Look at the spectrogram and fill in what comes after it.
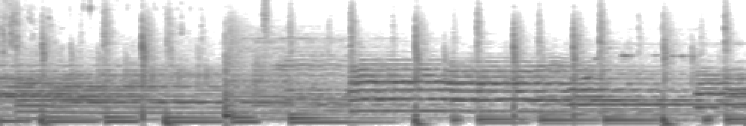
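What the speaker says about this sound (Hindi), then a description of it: "Now wash my face with any face wash you have." Water splashes and drips close by as a face is washed with face wash, a string of soft wet squishes and droplets at an irregular rhythm, with no talk.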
